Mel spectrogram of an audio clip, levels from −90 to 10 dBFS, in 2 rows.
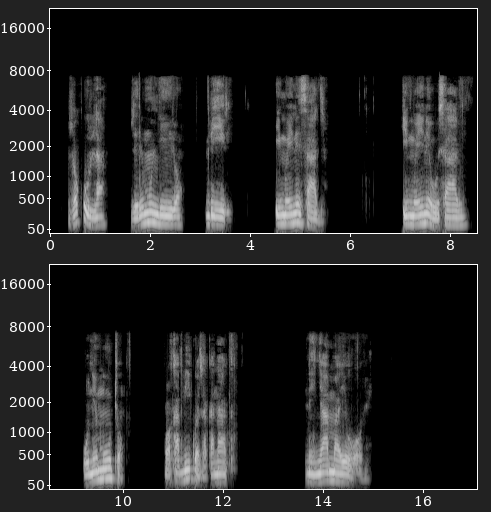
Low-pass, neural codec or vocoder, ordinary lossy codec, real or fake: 7.2 kHz; none; AAC, 32 kbps; real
